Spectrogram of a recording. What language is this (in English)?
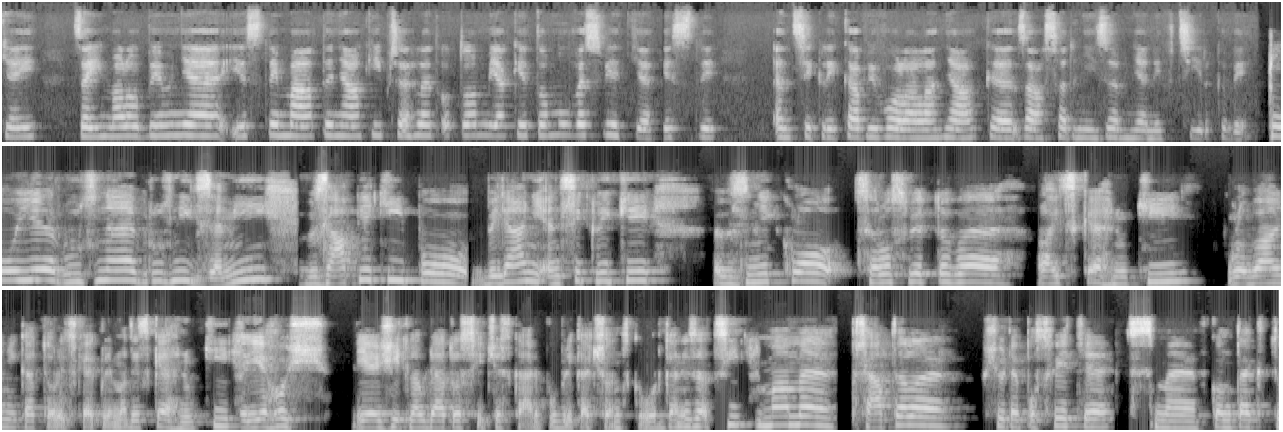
Czech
